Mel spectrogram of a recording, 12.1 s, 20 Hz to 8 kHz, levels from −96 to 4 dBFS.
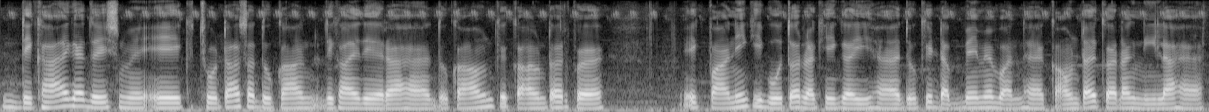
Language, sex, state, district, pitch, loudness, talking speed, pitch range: Hindi, male, Jharkhand, Garhwa, 130 Hz, -14 LUFS, 165 wpm, 125-140 Hz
